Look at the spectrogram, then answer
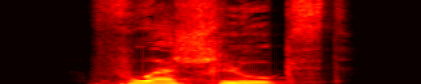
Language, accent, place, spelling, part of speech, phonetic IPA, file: German, Germany, Berlin, vorschlugst, verb, [ˈfoːɐ̯ˌʃluːkst], De-vorschlugst.ogg
- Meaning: second-person singular dependent preterite of vorschlagen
